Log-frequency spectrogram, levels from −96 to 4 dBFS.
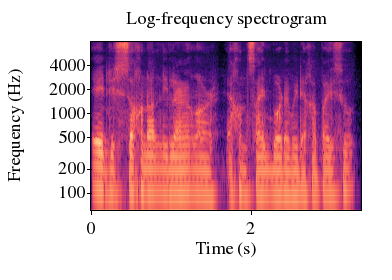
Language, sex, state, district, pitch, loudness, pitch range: Assamese, male, Assam, Sonitpur, 100 Hz, -20 LUFS, 95-100 Hz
